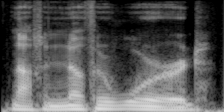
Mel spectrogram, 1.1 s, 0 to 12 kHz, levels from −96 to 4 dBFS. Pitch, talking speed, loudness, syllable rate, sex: 95 Hz, 160 wpm, -15 LUFS, 5.0 syllables/s, male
